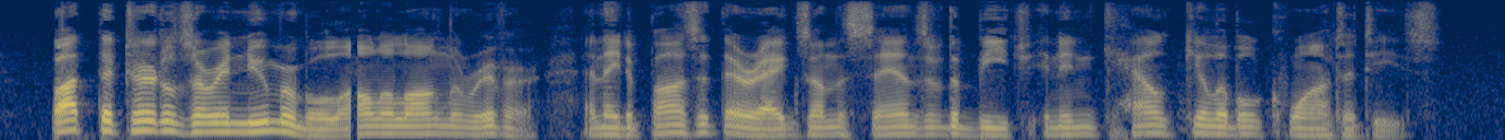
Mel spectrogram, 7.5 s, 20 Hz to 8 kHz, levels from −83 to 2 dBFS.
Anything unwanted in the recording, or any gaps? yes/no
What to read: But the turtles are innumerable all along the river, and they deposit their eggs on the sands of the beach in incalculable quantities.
yes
